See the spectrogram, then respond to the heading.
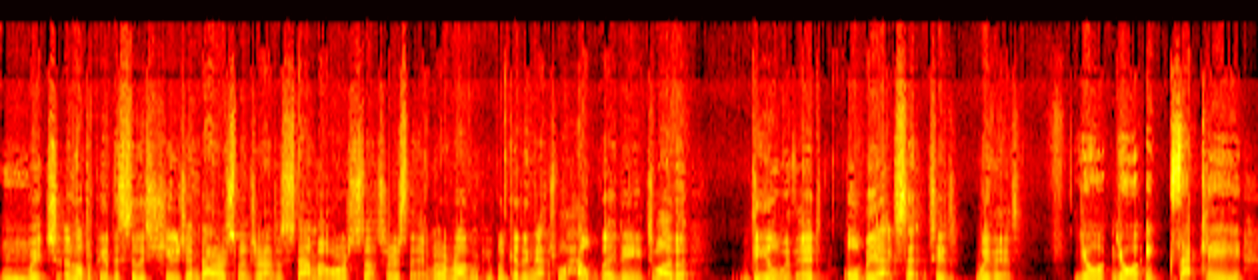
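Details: Adult speaker (presenter); normal fluent speech.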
